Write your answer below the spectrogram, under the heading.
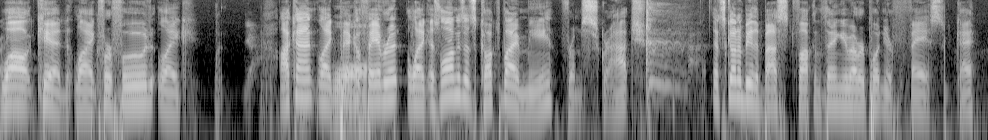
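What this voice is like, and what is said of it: Impression of a friend's voice. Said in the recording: “do a Matt impression”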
